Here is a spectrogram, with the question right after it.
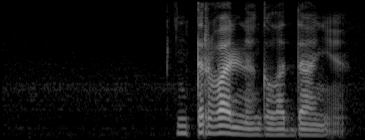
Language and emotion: Russian, neutral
